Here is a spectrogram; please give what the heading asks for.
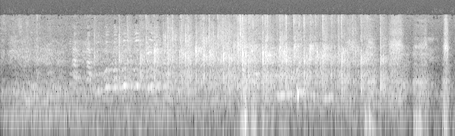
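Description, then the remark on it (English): An audience applauding, dense overlapping clapping mixed with murmured chatter and a few raised voices, holding steady and swelling slightly midway before thinning into scattered claps at the end. “They're applauding.”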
